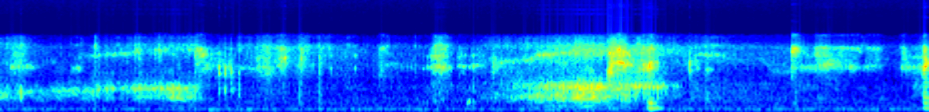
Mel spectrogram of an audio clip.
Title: Buck snoring lol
